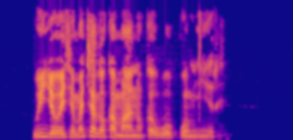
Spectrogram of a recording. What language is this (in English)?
Luo (Kenya and Tanzania)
